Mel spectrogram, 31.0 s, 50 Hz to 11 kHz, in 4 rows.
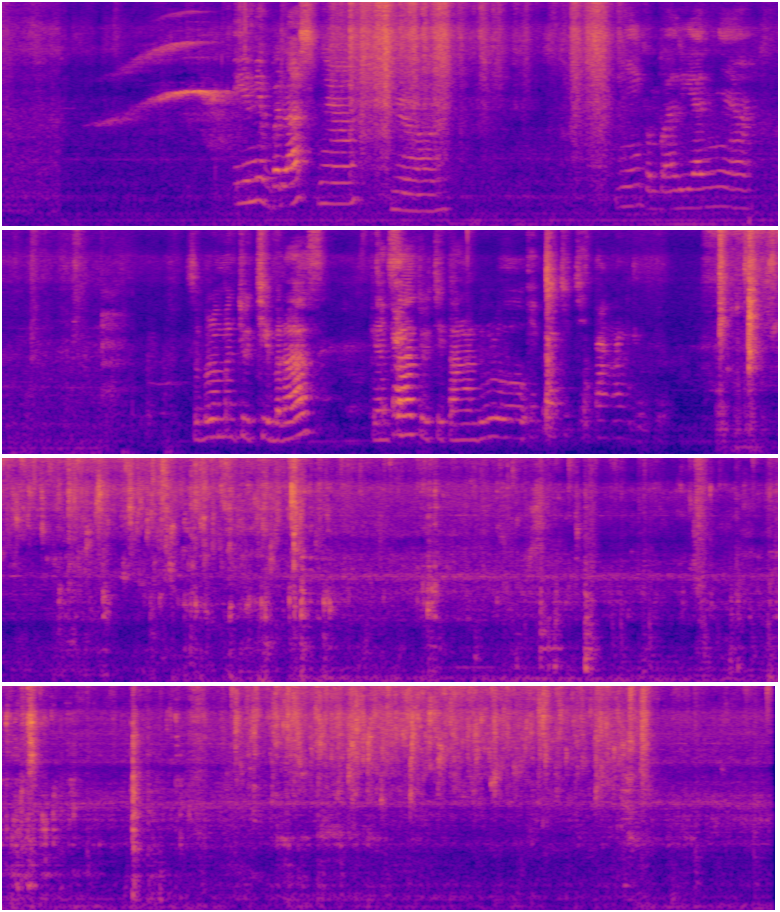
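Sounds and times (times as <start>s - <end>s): tap water running into sink: 14.8s - 31.0s.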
